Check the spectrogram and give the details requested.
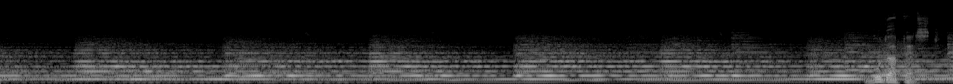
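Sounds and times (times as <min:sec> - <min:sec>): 
large church bells of St. Peter pealing in Zurich: 0:00.0 - 0:09.5
speech: 0:08.8 - 0:09.5.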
